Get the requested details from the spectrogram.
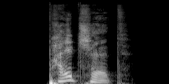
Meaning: second-person plural subjunctive I of peitschen
- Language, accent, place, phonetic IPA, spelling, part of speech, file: German, Germany, Berlin, [ˈpaɪ̯t͡ʃət], peitschet, verb, De-peitschet.ogg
